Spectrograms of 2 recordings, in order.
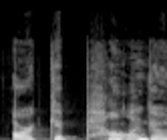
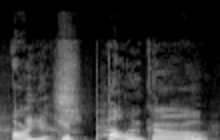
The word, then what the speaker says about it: archipelago: And between the two Asian archipelago nations, 발음이 조금 어려울 수도 있어요. Archipelago.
